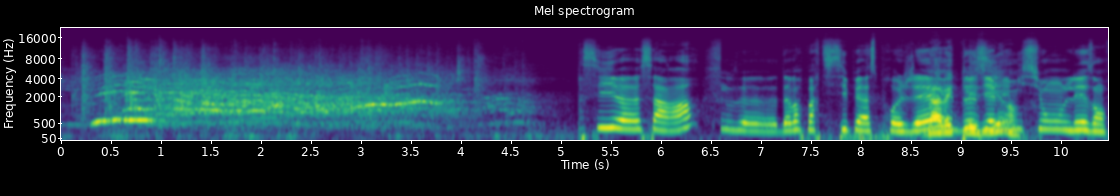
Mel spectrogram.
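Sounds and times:
children laughing and shouting: 0.0 - 5.0, 8.7 - 9.6
speech: 5.7 - 10.4.

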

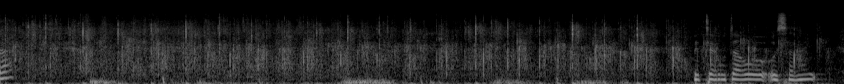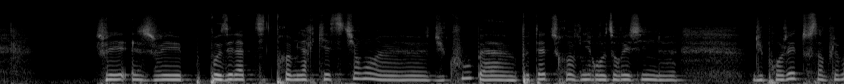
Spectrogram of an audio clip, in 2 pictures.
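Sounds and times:
audience applause: 0.0 - 8.7
speech: 7.0 - 8.4, 9.5 - 16.8.

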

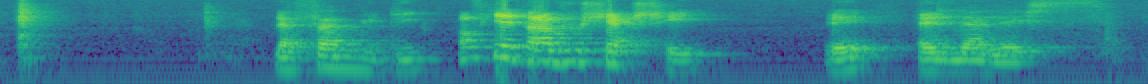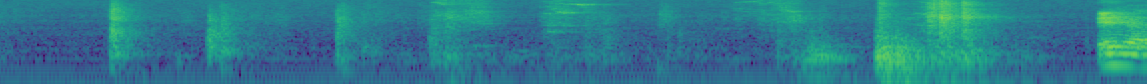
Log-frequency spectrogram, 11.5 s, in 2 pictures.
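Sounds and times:
speech: 1.4 - 5.4, 11.2 - 11.4
door creaking: 7.9 - 10.9
door thump: 9.8 - 10.8.

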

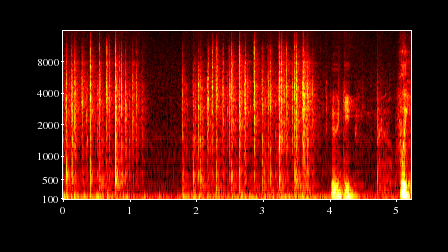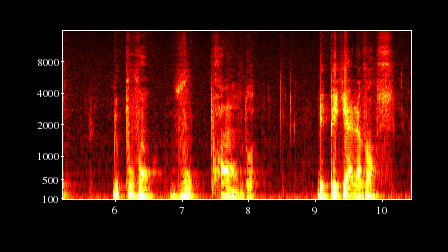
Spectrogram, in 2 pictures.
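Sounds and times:
hotel clerk typing on a computer keyboard: 0.0 - 3.8
speech: 4.0 - 5.4, 6.0 - 8.2, 9.0 - 10.2.

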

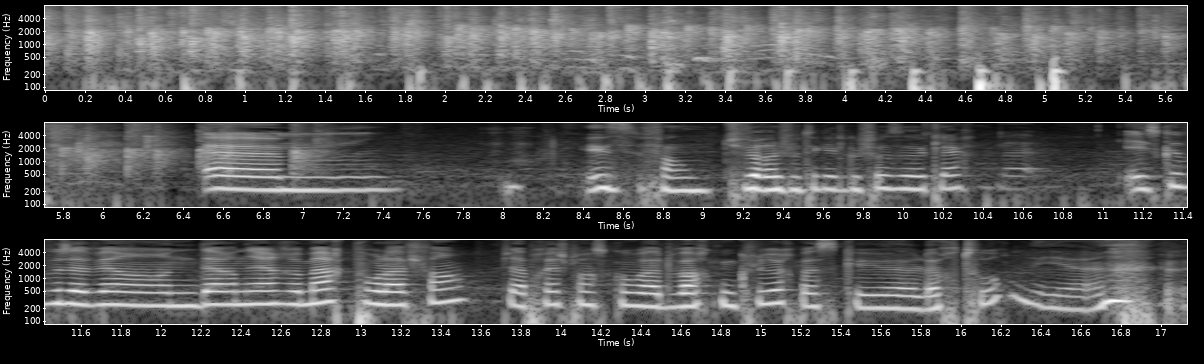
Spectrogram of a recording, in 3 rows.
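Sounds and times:
audience applause: 0.0 - 7.1
speech: 6.5 - 7.6, 8.4 - 17.1.

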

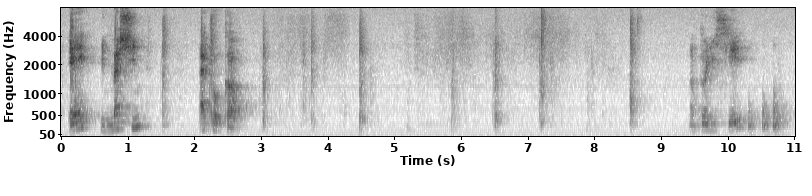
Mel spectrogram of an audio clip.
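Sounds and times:
speech: 0.1 - 1.4, 2.1 - 2.8, 9.6 - 10.8
knocking on a door: 10.3 - 11.0.

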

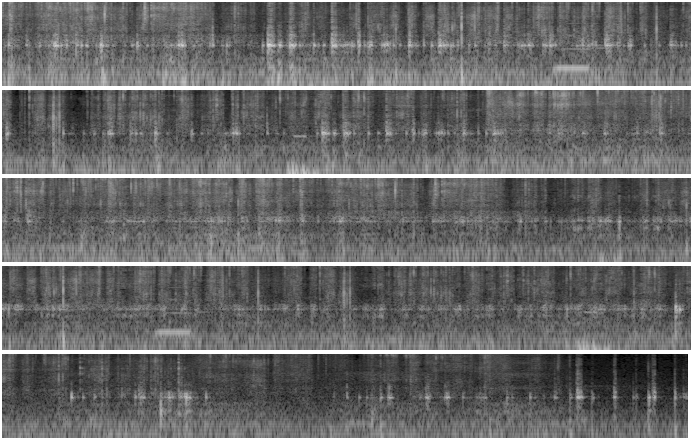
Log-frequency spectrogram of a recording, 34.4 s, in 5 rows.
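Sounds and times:
scratching, rubbing and chewing: 0.0 - 34.4.

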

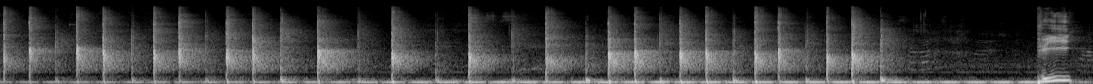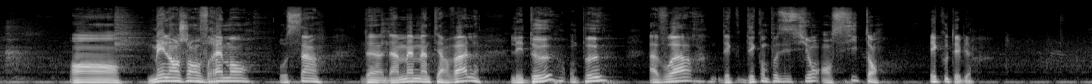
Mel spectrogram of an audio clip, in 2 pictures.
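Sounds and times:
hand claps in ternary rhythm: 0.0 - 9.0
low constant hum: 0.0 - 21.8
speech: 10.4 - 10.8, 11.6 - 20.8.

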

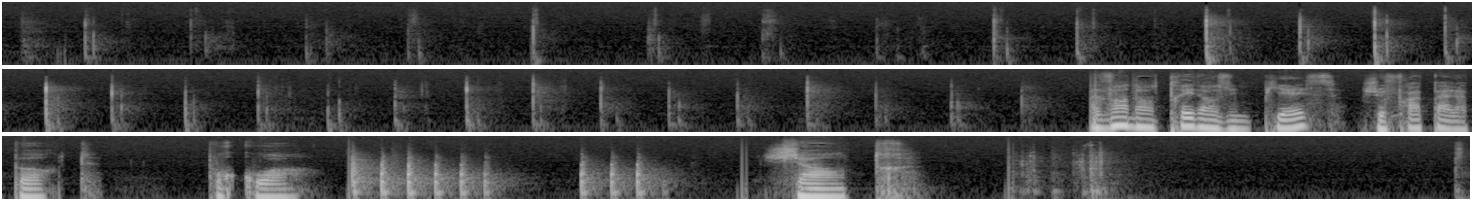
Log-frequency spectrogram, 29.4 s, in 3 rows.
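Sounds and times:
speech: 17.1 - 20.0, 21.0 - 21.6, 24.8 - 25.6
footsteps climbing stairs: 21.9 - 24.2.

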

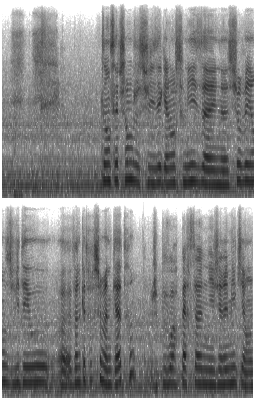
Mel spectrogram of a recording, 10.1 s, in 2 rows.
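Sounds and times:
negative-pressure hospital room ventilation hum: 0.0 - 10.0
speech: 2.0 - 10.0.

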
